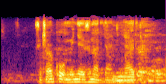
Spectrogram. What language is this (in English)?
Kinyarwanda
